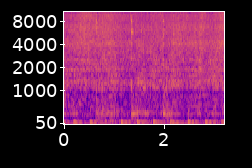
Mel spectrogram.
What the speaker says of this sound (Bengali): মশলাটাকে দিয়ে কষিয়ে নেবো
